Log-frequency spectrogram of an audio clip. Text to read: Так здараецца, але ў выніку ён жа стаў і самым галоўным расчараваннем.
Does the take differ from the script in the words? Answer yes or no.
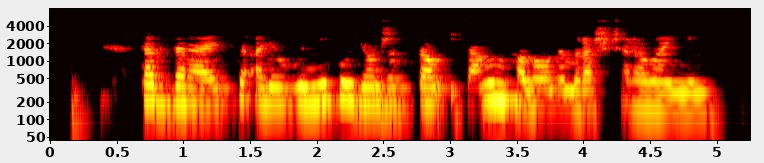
no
